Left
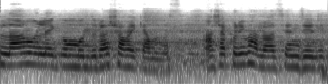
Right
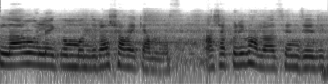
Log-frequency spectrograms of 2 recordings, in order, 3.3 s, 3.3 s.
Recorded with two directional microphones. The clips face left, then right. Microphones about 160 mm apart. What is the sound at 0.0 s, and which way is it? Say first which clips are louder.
Speech: right 2 dB; 10° right (ahead or behind).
